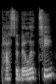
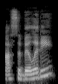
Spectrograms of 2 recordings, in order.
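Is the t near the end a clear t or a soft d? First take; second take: clear t; soft d. First: The t near the end sounds like a clear t. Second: The t near the end sounds like a soft d. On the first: "instead of" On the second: "we make this tiny d"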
